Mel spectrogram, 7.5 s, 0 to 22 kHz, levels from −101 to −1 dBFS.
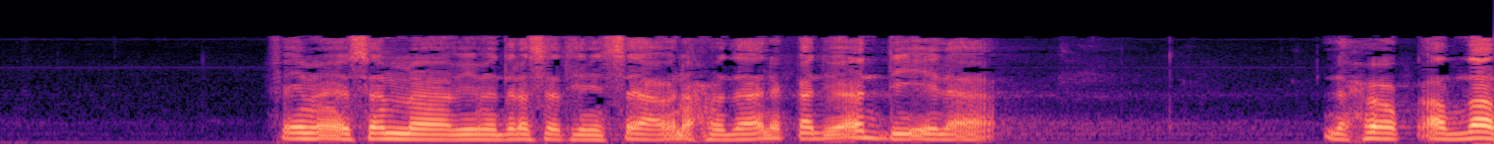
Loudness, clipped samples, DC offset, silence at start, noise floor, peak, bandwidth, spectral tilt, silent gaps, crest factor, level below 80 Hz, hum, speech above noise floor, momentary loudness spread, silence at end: -22 LUFS; under 0.1%; under 0.1%; 1.35 s; -64 dBFS; -4 dBFS; 8 kHz; -5.5 dB/octave; none; 18 dB; -60 dBFS; none; 44 dB; 7 LU; 0 s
